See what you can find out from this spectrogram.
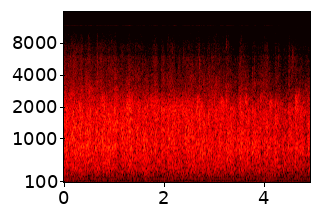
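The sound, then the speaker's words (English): An audience claps hands in dense, steady applause that runs evenly through the whole clip at a constant loudness, with no voices standing out. “Clap your hands.”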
